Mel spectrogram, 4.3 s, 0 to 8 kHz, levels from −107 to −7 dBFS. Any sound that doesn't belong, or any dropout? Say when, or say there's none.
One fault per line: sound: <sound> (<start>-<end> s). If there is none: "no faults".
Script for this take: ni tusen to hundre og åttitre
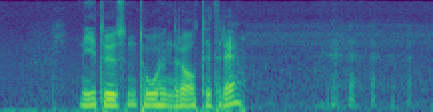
sound: laugh (3.1-4.2 s)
